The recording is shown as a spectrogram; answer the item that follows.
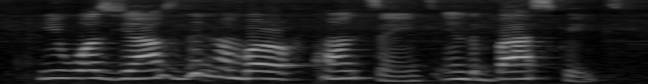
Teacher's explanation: So the stress is on the first syllable to show that it's a noun.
